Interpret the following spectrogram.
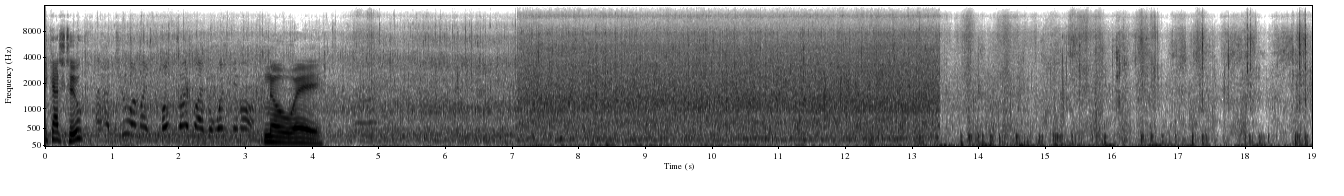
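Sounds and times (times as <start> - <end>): creek running over rocks: 0.0 - 19.0.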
